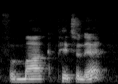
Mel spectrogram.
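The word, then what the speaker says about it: Mark Pittonet: That is the pronunciation for Mark Pitonet.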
